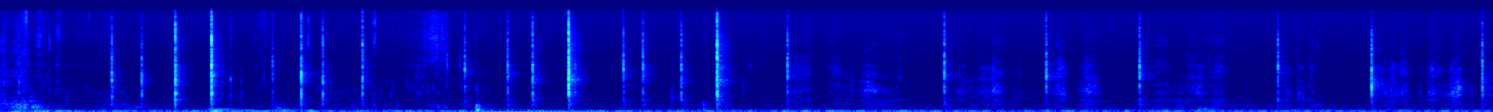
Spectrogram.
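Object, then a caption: Cardboard soap box with bar inside. Long nails tap and scratch the flat printed front of a small cardboard Dove soap box, held in the hand with the bar still inside. Sharp, dry clicking taps stand out over a soft, steady scratching rustle, each tap dying away almost instantly.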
